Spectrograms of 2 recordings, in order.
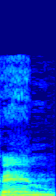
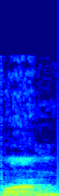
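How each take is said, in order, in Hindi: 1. स्वर छोटी 'a' ध्वनि है, जैसे cat में। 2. स्वर लंबी खुली 'aa' ध्वनि है। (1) "इंग्लिश में हम इसको पैम बोलते हैं" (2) "उर्दू में हम इसको पाम बोलते हैं"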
